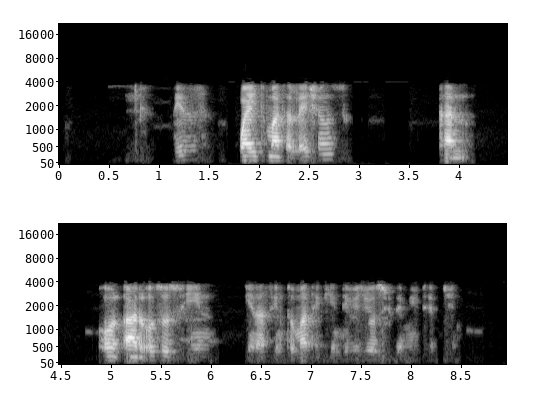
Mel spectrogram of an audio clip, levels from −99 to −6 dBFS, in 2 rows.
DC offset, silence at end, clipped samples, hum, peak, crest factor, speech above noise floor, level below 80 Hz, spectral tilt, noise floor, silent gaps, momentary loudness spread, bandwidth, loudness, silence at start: under 0.1%; 0.55 s; under 0.1%; none; -2 dBFS; 24 dB; 62 dB; -72 dBFS; -7 dB/octave; -85 dBFS; none; 25 LU; 4.2 kHz; -23 LUFS; 0.75 s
